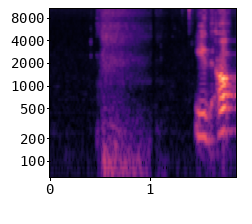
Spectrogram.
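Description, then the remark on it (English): Breathing comes through a call line: one audible, breathy exhale, then a short voiced murmur or sigh. Both are moderately loud, with silence around them. “I hear you breathing.”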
